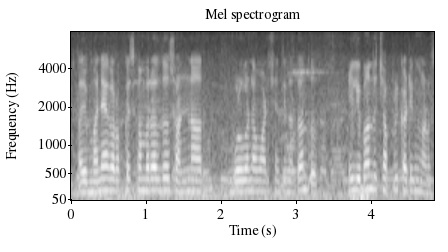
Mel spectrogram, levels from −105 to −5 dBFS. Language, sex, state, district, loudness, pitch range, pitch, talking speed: Kannada, male, Karnataka, Raichur, -16 LUFS, 185-210 Hz, 195 Hz, 185 wpm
